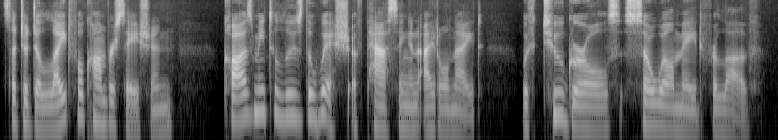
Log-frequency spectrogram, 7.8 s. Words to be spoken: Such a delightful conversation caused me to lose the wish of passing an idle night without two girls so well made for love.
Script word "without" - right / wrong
wrong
